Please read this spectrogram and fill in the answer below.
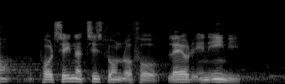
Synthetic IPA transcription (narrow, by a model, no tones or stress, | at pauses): pʰɒ̽e̝d̥se̝ːnɐːt͡sʰiðˠsb̥ɔ̽ŋ̰d̥ɒfɔ̰̽lɛːʊð̩ˠe̝ne̝̰ːni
